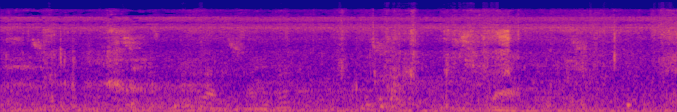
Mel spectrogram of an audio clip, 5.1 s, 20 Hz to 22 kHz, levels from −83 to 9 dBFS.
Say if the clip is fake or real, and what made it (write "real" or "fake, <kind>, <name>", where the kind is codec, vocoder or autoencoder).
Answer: real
